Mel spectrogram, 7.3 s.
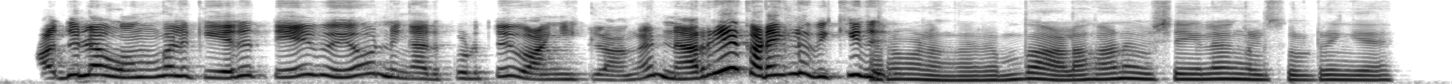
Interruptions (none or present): none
